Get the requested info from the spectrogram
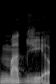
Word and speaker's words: Maggi: Das äh, ist eigentlich was Italienisches. Und deswegen wird es eigentlich Maggi ausgesprochen.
